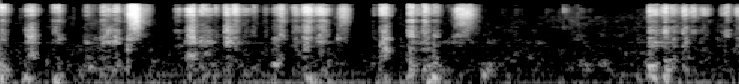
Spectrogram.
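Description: A graphite pencil scratches steadily across the page of an open lined paper notebook lying flat. The sound comes as dry, irregular strokes with bright, hissy upper edges and short bursts separated by brief pauses.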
